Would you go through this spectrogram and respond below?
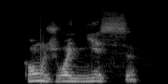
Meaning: second-person singular imperfect subjunctive of conjoindre
- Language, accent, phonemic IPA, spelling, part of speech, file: French, Canada, /kɔ̃.ʒwa.ɲis/, conjoignisses, verb, LL-Q150 (fra)-conjoignisses.wav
